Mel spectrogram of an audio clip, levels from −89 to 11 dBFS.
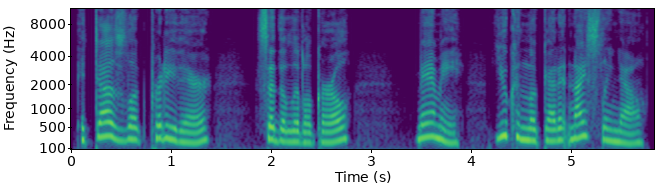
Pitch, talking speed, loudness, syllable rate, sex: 230 Hz, 175 wpm, -18 LUFS, 5.4 syllables/s, female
